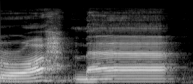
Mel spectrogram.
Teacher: হিররাহ হিররাহ র মোটা হবে মানির মান হির রাহমান মিমের উপরে কারা জবর আসার কারণে এক আলিফ টান হবে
